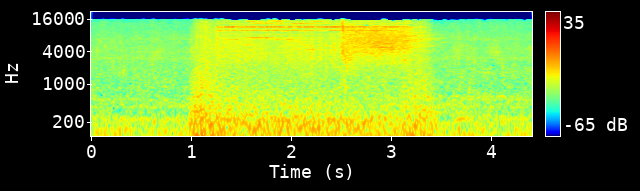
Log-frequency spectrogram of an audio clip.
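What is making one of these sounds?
A burst of flame roars with a loud whoosh.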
